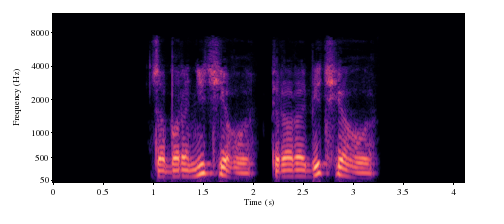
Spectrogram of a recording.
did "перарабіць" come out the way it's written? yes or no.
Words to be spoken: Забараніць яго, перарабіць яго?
yes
